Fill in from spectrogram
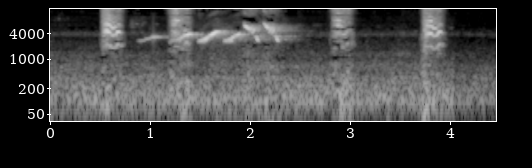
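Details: Female Double-collared seedeater calling to excite a male: sharp, buzzy chips set between them, with a rapid chain of high, slurred whistled notes that rise and fall in the middle.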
